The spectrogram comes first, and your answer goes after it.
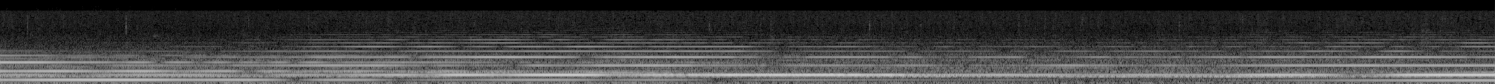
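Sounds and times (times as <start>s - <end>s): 
clarinet tornado siren noise: 0.0s - 14.9s.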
